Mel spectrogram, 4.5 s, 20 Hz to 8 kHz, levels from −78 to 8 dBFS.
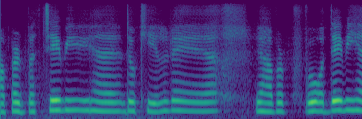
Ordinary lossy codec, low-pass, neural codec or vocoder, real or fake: none; 7.2 kHz; codec, 24 kHz, 0.5 kbps, DualCodec; fake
